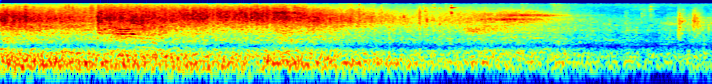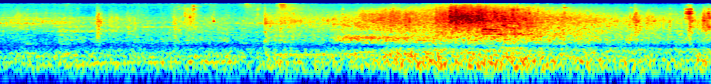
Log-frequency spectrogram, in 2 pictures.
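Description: Flames roar and whoosh loudly.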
